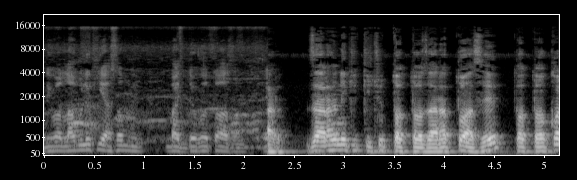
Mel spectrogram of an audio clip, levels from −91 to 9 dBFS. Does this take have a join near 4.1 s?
no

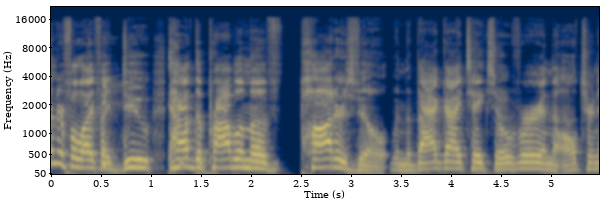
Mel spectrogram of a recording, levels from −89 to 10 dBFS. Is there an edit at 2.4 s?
yes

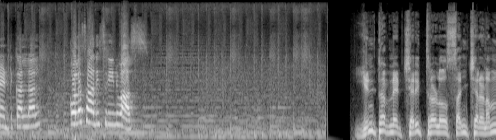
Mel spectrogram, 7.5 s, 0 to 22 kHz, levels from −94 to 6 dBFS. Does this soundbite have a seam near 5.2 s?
yes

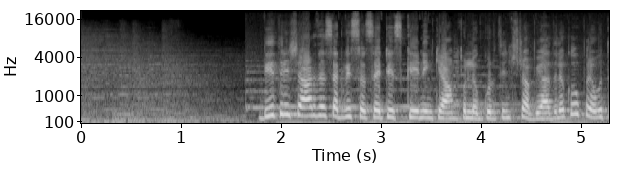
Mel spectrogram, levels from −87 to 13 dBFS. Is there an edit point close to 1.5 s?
yes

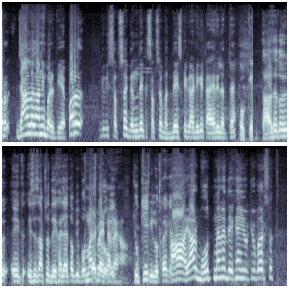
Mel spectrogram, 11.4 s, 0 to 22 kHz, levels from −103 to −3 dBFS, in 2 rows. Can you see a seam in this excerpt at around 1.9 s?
yes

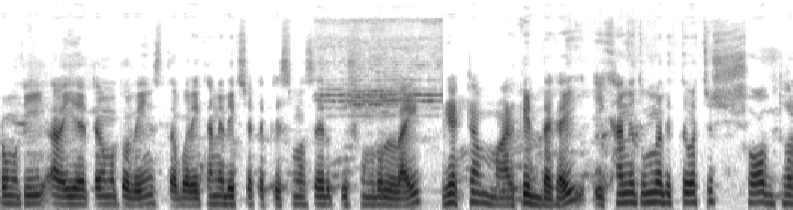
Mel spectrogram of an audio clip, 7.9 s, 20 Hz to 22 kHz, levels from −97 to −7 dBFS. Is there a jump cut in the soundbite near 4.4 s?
yes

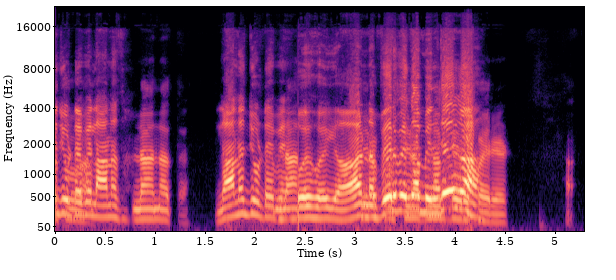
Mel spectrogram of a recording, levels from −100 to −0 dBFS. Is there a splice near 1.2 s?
no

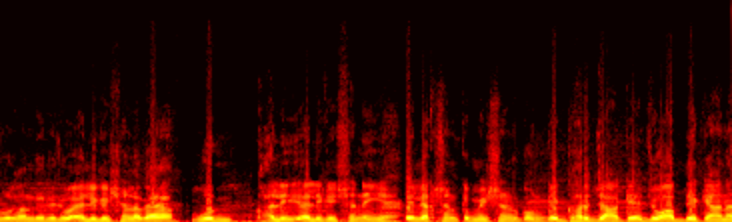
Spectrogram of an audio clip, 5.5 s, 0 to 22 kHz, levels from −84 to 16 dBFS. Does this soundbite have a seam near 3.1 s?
yes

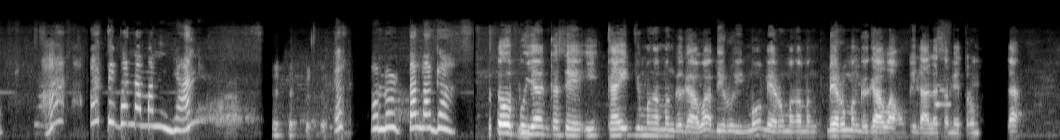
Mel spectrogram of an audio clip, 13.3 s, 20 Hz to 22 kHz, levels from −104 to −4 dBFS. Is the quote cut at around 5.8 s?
yes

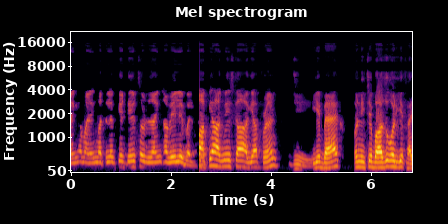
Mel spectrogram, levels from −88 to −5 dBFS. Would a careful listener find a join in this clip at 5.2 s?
no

